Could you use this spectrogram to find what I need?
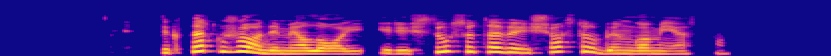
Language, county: Lithuanian, Vilnius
